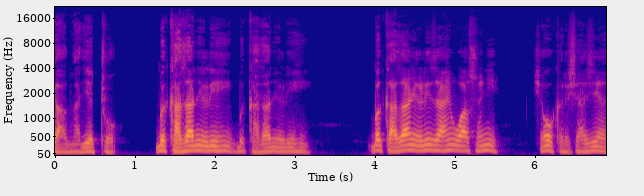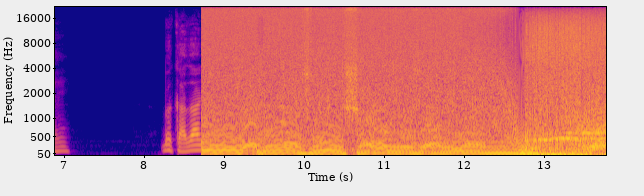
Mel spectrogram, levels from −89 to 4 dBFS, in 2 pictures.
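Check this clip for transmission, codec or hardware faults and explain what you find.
One fault appears, at the end of the speech. Wrong sample width from 8.73 s to 13.78 s: 16-bit samples read as unsigned 8-bit bytes, so the speech sinks under loud noise, playing at half speed an octave low.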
